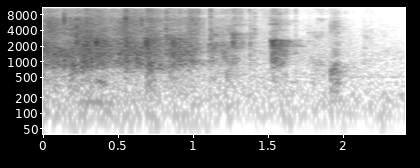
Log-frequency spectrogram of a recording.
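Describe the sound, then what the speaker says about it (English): Audience applause welcoming a speaker at an IEEE intelligent systems conference, a dense burst of clapping that fades out over about two seconds, with a few scattered claps trailing at the end. "Let's welcome her with a big round of applause."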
